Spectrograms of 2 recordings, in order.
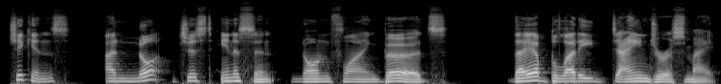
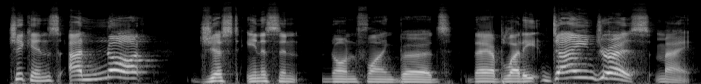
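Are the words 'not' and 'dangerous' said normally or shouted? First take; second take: normally; shouted. First: 'Not' and 'dangerous' are at normal loudness. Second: 'Not' and 'dangerous' are screamed loudly.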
